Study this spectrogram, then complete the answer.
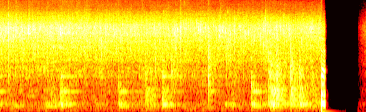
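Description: Steady frying sizzle with repeated scraping strokes of a spatula stirring onions and vegetables in a pan, close and continuous, cutting off abruptly at the end.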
